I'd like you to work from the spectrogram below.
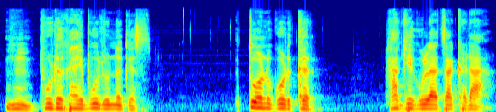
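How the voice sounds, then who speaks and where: Give me a man playing a sharp, doting old village mother-in-law with a rural Marathi accent, high and loud. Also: fairly even intonation, a little slow, natural voice. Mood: fussing.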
